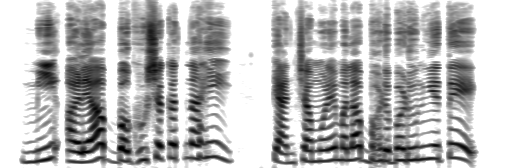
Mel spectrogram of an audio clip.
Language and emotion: Marathi, disgusted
